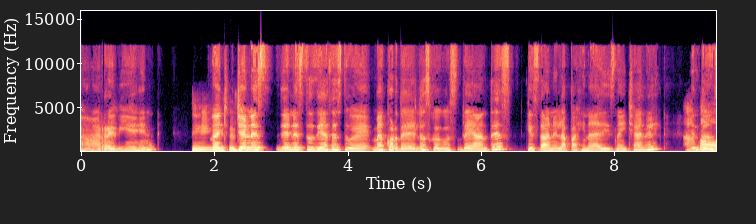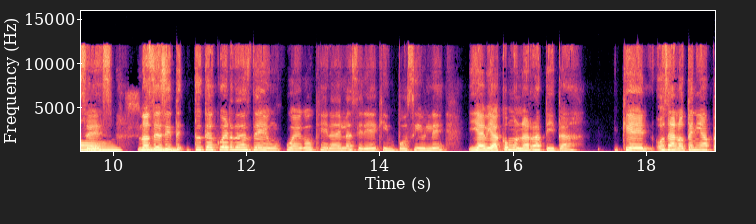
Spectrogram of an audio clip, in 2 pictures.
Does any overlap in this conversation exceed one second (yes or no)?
yes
